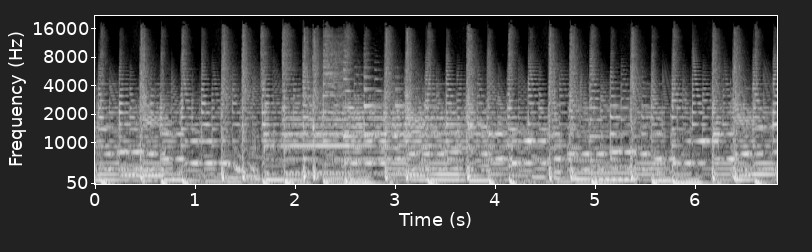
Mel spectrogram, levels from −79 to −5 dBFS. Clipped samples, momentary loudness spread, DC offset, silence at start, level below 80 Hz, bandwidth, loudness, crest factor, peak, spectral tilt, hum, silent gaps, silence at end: under 0.1%; 3 LU; under 0.1%; 0 s; -24 dBFS; 18.5 kHz; -16 LUFS; 16 dB; 0 dBFS; -5 dB/octave; none; none; 0 s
